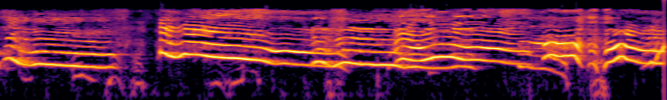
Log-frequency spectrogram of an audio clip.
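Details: Dog singing with long drawn-out howls, each tone sliding slowly downward with rich overtones, broken by a short pause after the first second, then wavering and rising again near the end.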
